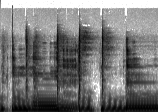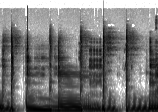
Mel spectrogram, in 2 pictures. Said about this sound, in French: il s'agit d'une démo d'une basse qui est duckée quand il y a le kick.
